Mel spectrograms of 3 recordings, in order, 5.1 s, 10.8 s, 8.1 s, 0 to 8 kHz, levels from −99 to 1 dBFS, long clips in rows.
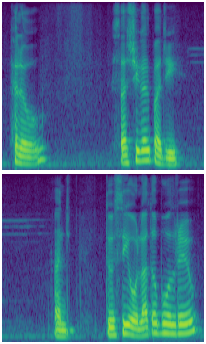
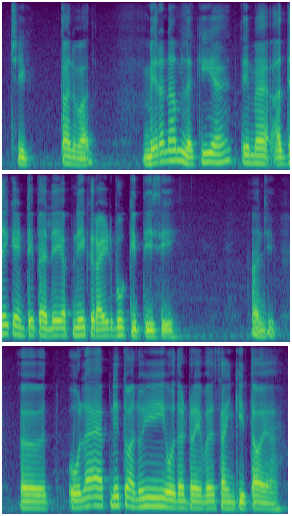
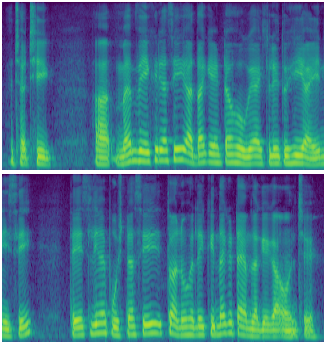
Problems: background sounds at intervals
